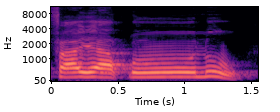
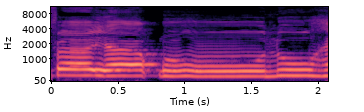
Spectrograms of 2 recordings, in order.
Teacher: قاف کو موٹی آواز کے ساتھ پڑھیں گے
